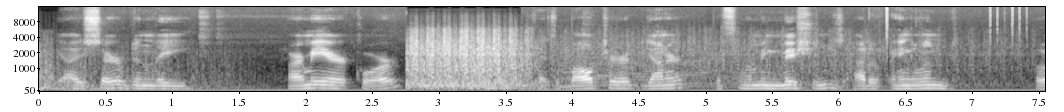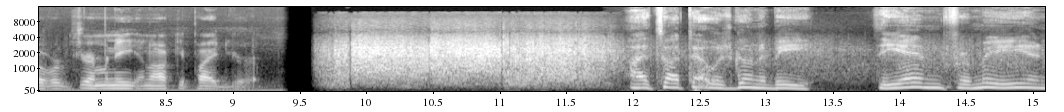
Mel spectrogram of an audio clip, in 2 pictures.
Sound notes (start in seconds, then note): 9.6 guns banging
